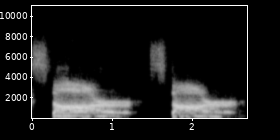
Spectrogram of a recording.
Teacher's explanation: Always try to draw out the R a little bit, so it's actually sort of a little bit more like multiple R's here.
